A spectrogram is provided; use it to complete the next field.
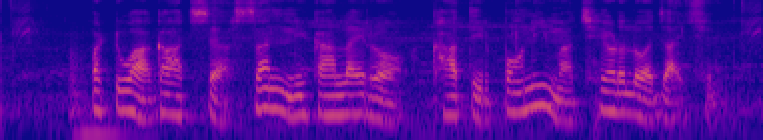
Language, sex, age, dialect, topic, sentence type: Maithili, male, 18-24, Angika, agriculture, statement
